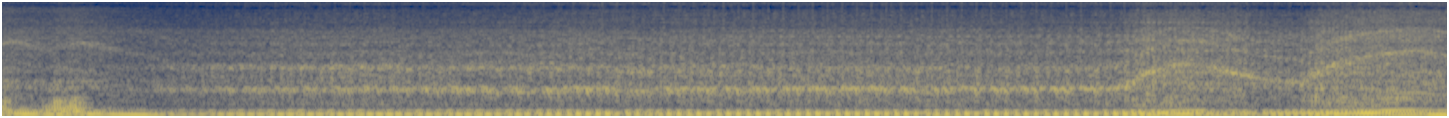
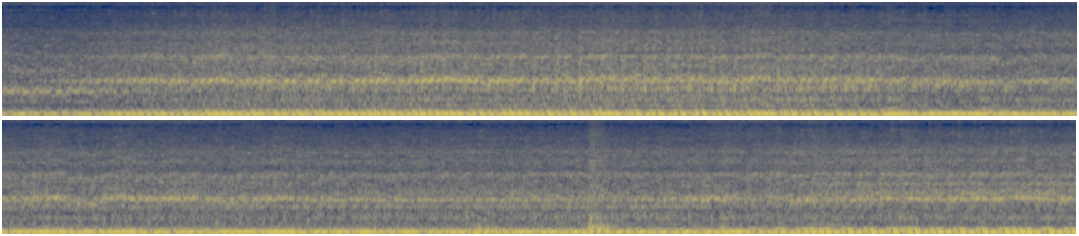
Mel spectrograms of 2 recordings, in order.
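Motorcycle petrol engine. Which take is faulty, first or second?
second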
